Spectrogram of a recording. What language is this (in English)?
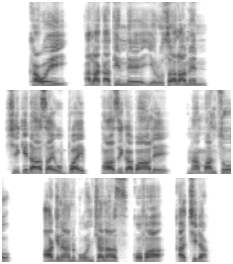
Gamo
